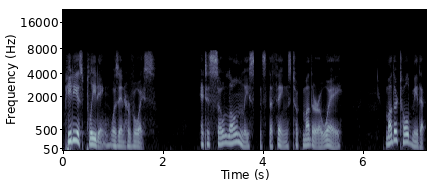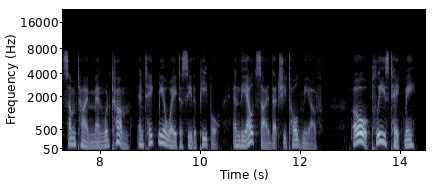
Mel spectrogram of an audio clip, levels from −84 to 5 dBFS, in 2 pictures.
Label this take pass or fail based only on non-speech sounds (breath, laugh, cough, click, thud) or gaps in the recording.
fail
